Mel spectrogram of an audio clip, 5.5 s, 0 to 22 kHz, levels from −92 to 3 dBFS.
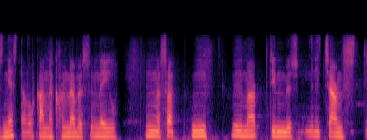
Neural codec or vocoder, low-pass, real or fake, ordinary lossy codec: codec, 16 kHz, 0.5 kbps, X-Codec, HuBERT features, trained on balanced general audio; none; fake; none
